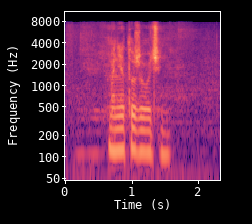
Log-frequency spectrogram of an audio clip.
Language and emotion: Russian, neutral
